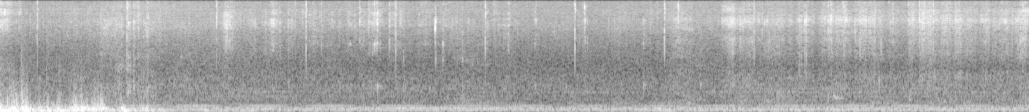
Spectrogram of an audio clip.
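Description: Faint rustling and small clicks of hands working in dry corn stalks and loose dirt while placing a lure stick at a dirt-hole trap set, over a steady low hum. A loud low rumble, like wind on the microphone, fills the first second and a half.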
